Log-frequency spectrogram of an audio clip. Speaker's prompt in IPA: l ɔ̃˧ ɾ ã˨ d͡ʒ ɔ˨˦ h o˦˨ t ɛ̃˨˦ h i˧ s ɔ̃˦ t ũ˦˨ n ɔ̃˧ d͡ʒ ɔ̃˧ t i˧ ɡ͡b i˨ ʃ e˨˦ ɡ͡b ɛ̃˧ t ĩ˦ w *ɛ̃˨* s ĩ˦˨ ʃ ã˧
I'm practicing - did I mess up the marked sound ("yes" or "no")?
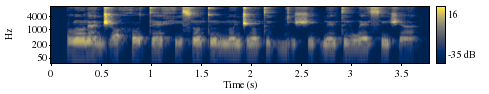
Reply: yes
